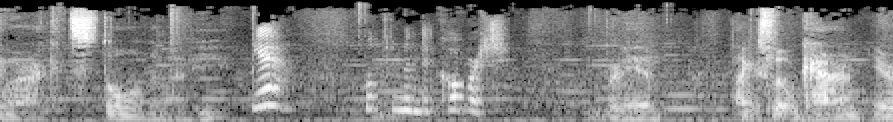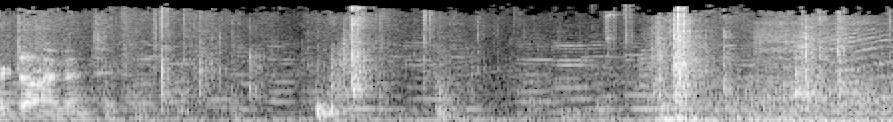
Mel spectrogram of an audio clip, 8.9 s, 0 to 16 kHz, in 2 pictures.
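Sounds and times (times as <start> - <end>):
speech: 0.1 - 6.8
door being pulled open: 5.2 - 8.9.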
